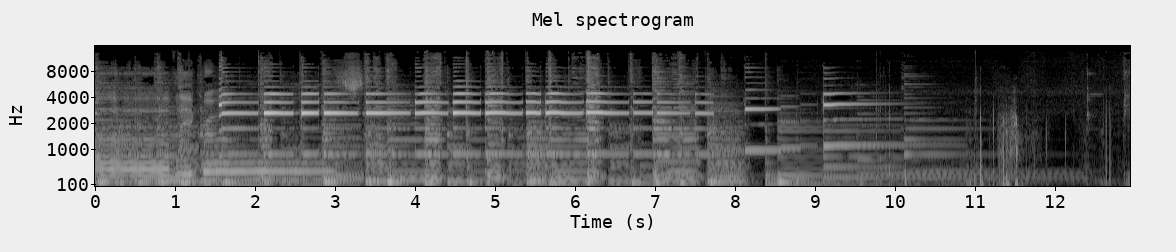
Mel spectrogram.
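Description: Acoustic guitars playing the closing instrumental bars of a song, picked notes over chords, after the last sung word trails off at the start. The final chord rings out and dies away over the last few seconds.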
